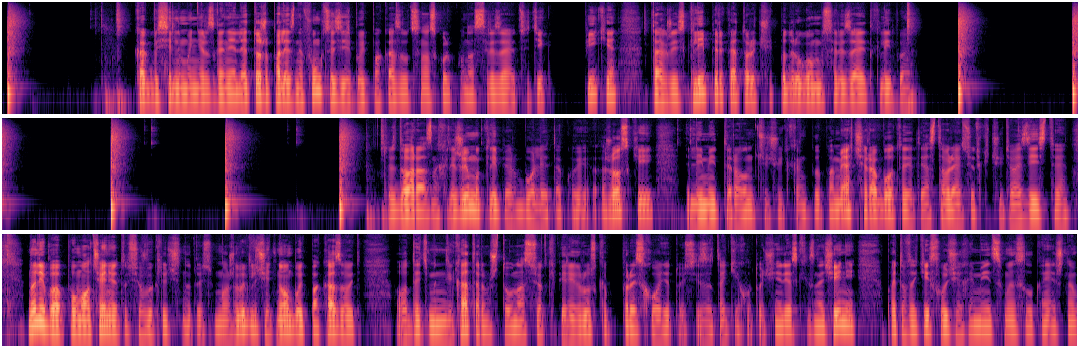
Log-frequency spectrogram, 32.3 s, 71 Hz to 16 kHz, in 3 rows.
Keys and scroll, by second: 1.1 space, 8.9 space, 14.4 space.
